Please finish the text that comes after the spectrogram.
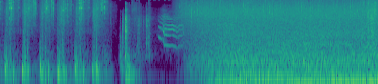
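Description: A run of rhythmic thuds and brief chirping tones gives way to a loud, steady roar of hurricane wind and driving rain raging outside that builds and holds to the end, with no voices.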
